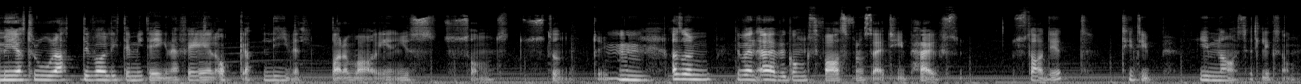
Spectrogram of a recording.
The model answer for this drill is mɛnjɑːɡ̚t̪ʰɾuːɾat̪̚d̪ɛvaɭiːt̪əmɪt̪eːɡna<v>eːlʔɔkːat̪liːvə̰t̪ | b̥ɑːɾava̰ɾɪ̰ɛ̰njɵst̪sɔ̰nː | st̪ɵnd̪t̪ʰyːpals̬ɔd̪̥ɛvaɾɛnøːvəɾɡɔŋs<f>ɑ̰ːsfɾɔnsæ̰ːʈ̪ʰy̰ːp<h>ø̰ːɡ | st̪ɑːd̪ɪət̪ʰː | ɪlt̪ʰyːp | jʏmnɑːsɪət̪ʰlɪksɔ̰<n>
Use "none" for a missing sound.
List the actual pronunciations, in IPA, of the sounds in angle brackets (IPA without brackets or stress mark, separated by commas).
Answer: f, f, h, m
